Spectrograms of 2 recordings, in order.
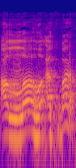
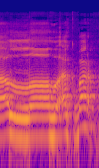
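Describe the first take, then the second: First: The first vowel of Allah is short. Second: The first vowel of Allah is drawn out long. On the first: It states that God is great. The speaker calls it right. "Allah Maha Besar" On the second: It asks whether God is great. The speaker calls it wrong. "adakah Allah Maha Besar? ... dia panjang"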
